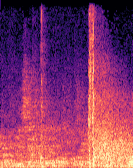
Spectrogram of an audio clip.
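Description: Paintball marker shots: one sharp crack about one and a third seconds in, the loudest sound, with a fainter shot about half a second in.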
